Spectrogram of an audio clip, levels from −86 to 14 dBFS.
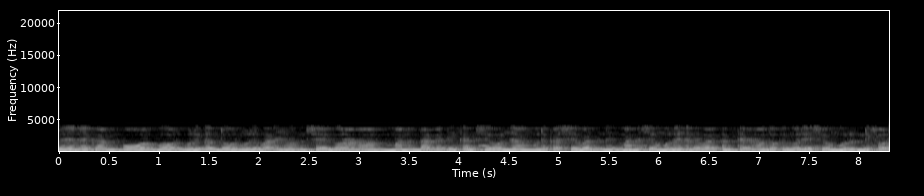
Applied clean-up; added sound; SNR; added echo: none; none; none; reverberation time 0.5 s.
